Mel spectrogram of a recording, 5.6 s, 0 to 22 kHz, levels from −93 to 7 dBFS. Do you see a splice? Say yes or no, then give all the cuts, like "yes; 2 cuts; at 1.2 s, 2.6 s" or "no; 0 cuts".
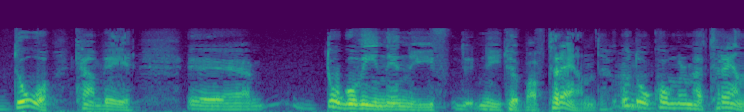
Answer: no; 0 cuts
